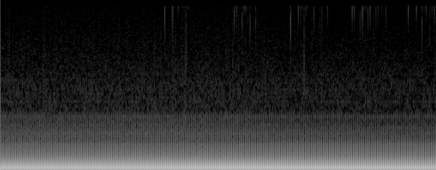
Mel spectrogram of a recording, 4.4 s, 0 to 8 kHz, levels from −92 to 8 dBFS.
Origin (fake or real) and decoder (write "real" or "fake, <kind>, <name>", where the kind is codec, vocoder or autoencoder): real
